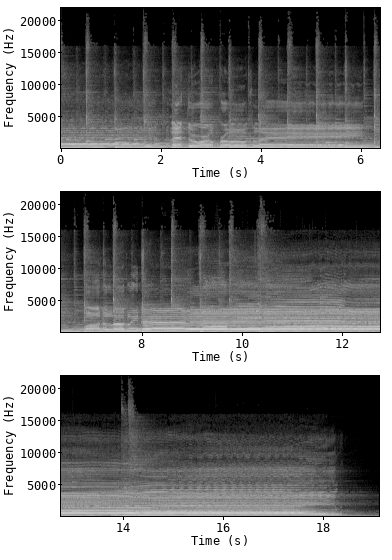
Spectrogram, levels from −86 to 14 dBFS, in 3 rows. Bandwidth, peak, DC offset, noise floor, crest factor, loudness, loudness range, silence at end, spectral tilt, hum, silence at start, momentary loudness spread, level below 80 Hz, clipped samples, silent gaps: 18 kHz; 0 dBFS; under 0.1%; -35 dBFS; 12 dB; -11 LUFS; 5 LU; 0.3 s; -5.5 dB/octave; none; 0 s; 7 LU; -22 dBFS; under 0.1%; none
